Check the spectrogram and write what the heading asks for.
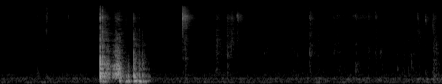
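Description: A trading-card pack being opened by hand: a short loud clatter about a second in, a smaller click just after, then faint rustling of the wrapper as the cards are slid out.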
